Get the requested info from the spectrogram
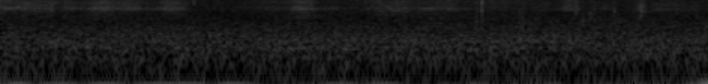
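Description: Faint rustling and scraping of a metal crochet hook drawing wool yarn through stitches while working single crochet.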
